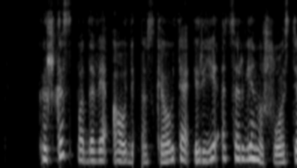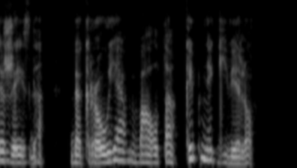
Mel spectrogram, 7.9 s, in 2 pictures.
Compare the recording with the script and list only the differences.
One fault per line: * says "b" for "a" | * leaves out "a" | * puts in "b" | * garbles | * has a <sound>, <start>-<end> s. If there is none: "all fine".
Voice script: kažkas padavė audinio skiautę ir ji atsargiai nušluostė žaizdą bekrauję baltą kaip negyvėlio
* has a dropout, 1.8-1.9 s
